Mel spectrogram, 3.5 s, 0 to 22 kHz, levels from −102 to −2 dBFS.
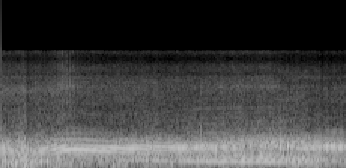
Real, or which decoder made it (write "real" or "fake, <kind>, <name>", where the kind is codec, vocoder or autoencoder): real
